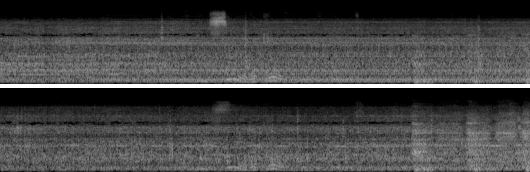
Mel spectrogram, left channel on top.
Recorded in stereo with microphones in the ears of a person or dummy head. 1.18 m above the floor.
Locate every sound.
2.0 s a woman speaking: 75° left (ahead or behind), 0.8 m; by 4.0 s 10° left (ahead or behind), 2 m
4.1 s breathing: 40° right (ahead or behind), 0.6 m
